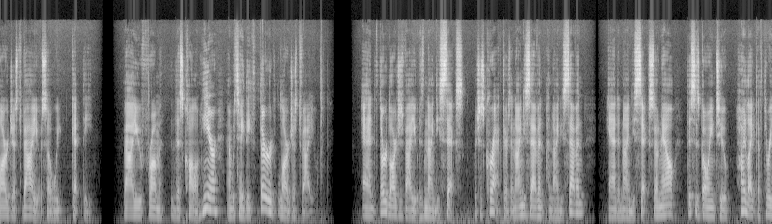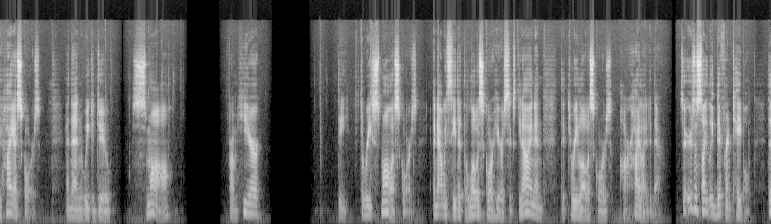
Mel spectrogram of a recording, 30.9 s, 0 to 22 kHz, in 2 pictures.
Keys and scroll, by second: 2.8 ', 4.6 3, 5.1 shift+0, 6.2 Return, 17.4 super+a, 17.9 super+s, 18.0-19.4 typing, 20.9-22.2 typing, 22.7 shift+Return.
